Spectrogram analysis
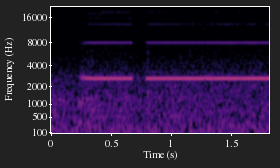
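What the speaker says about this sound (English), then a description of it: "I can hear the alarm going off" Continuity beeper on a voltmeter sounding a steady, thin high-pitched tone held continuously, with a brief dip partway, over faint background hiss.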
